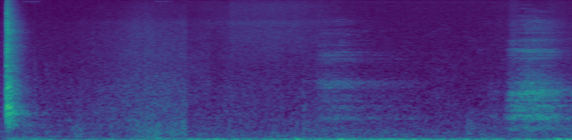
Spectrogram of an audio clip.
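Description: A woman breathing hard, as if waking with a start: a short, loud sharp sound at the very start, then three breaths about a second and a half apart.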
